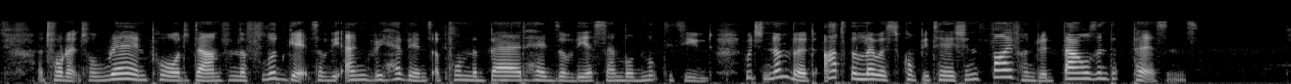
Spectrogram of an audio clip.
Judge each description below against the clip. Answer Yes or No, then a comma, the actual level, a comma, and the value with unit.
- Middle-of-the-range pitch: No, high, 195 Hz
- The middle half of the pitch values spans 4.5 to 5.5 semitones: Yes, average, 4.9 semitones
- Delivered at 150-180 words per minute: No, average, 140 wpm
